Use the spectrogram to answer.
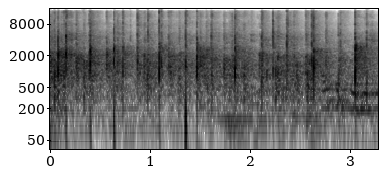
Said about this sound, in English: Can we give a round of applause to you?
